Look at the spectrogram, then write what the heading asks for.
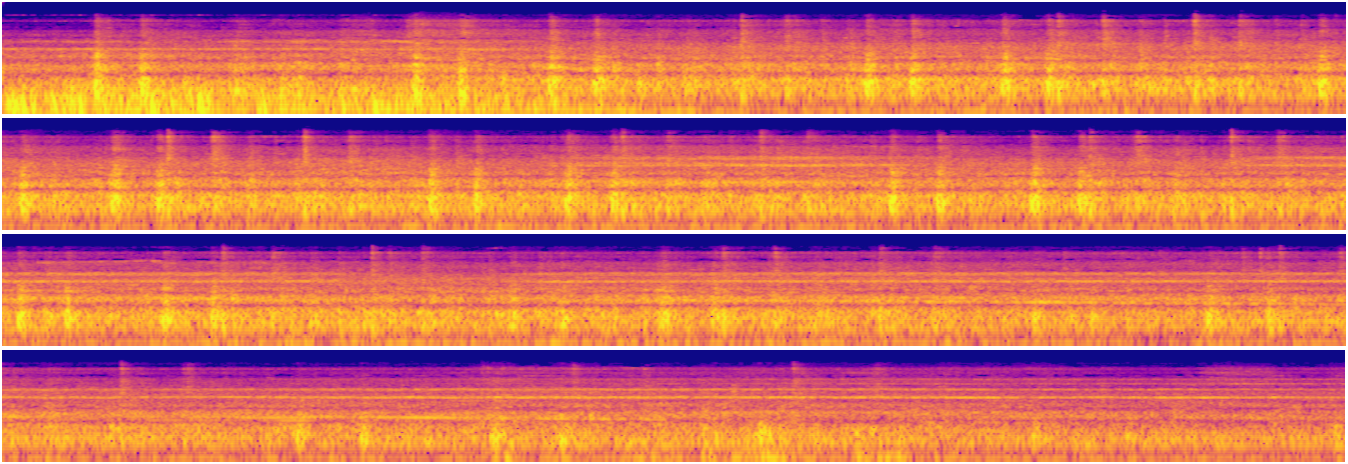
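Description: Long Island Rail Road electric multiple-unit train passing, its wheels clicking rapidly over the rail joints beneath a steady high whine. The sound is loudest at first and fades slowly as the train draws away.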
